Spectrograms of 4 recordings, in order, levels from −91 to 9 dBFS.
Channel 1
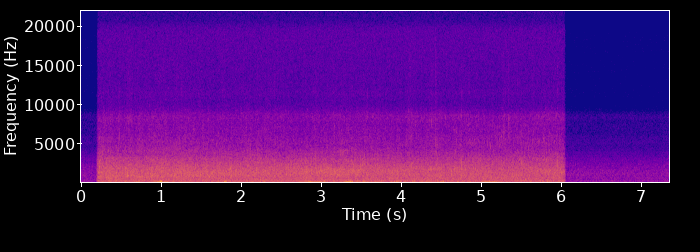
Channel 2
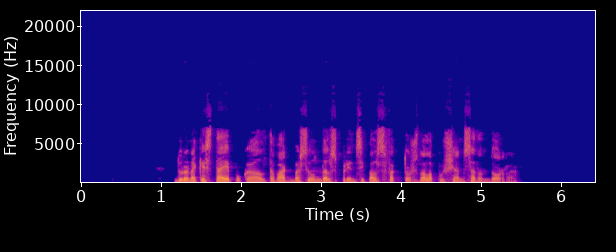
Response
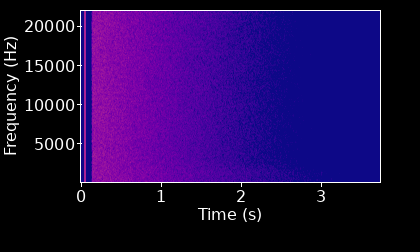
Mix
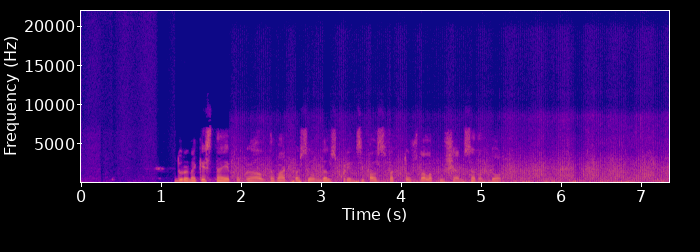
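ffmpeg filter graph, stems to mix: -filter_complex "[0:a]tremolo=f=38:d=0.621,adelay=1650,volume=0.355[s0];[1:a]acrossover=split=350[s1][s2];[s2]acompressor=threshold=0.0708:ratio=6[s3];[s1][s3]amix=inputs=2:normalize=0,volume=0.708,asplit=3[s4][s5][s6];[s5]volume=0.075[s7];[s6]apad=whole_len=397450[s8];[s0][s8]sidechaincompress=threshold=0.0316:ratio=8:attack=27:release=139[s9];[2:a]atrim=start_sample=2205[s10];[s7][s10]afir=irnorm=-1:irlink=0[s11];[s9][s4][s11]amix=inputs=3:normalize=0,acrossover=split=420[s12][s13];[s12]aeval=exprs='val(0)*(1-0.5/2+0.5/2*cos(2*PI*2.9*n/s))':c=same[s14];[s13]aeval=exprs='val(0)*(1-0.5/2-0.5/2*cos(2*PI*2.9*n/s))':c=same[s15];[s14][s15]amix=inputs=2:normalize=0,acompressor=mode=upward:threshold=0.0251:ratio=2.5"

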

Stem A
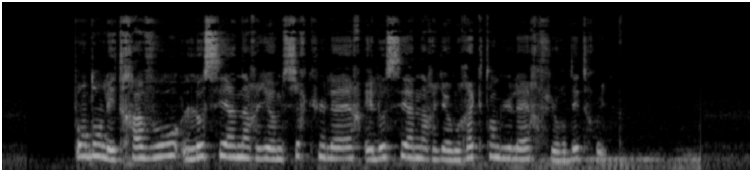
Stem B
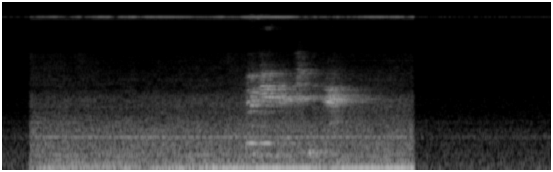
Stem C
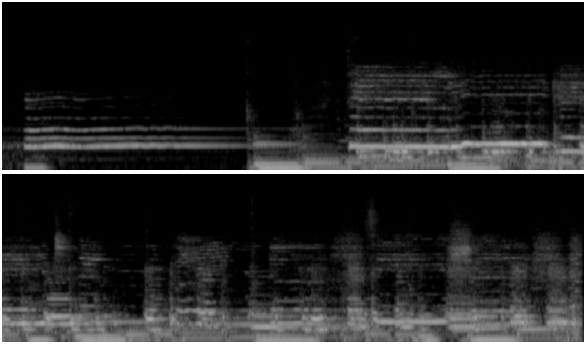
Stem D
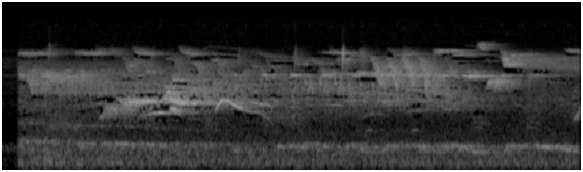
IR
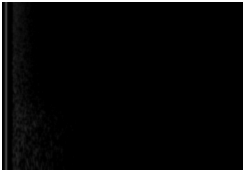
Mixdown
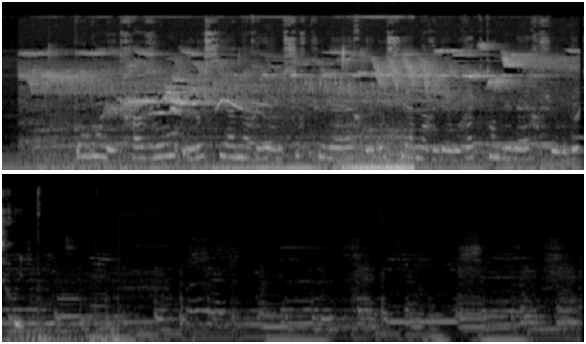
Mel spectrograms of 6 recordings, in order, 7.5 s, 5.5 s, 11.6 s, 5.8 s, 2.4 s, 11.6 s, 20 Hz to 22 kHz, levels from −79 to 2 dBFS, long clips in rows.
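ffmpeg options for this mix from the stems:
-filter_complex "[0:a]aecho=1:1:2.7:0.85,acompressor=threshold=0.0224:ratio=6,volume=1.06[s0];[1:a]equalizer=f=2100:t=o:w=1.6:g=-12,afade=t=in:st=3.26:d=0.27:silence=0.251189[s1];[2:a]equalizer=f=1100:w=0.4:g=10,acrossover=split=180[s2][s3];[s3]acompressor=threshold=0.0224:ratio=4[s4];[s2][s4]amix=inputs=2:normalize=0,adelay=100,volume=0.178[s5];[3:a]aeval=exprs='val(0)+0.00631*(sin(2*PI*60*n/s)+sin(2*PI*2*60*n/s)/2+sin(2*PI*3*60*n/s)/3+sin(2*PI*4*60*n/s)/4+sin(2*PI*5*60*n/s)/5)':c=same,volume=0.841[s6];[s0][s1][s5][s6]amix=inputs=4:normalize=0,highshelf=f=3700:g=8.5"

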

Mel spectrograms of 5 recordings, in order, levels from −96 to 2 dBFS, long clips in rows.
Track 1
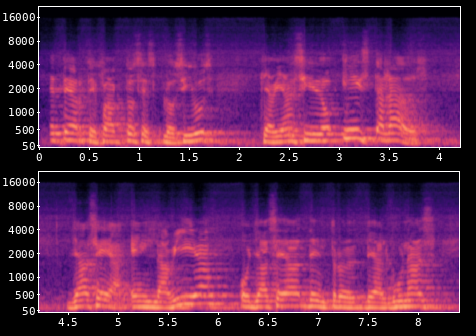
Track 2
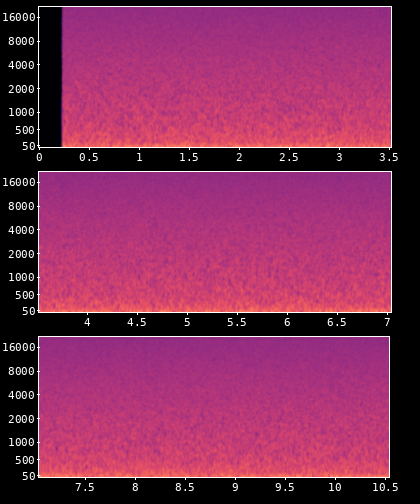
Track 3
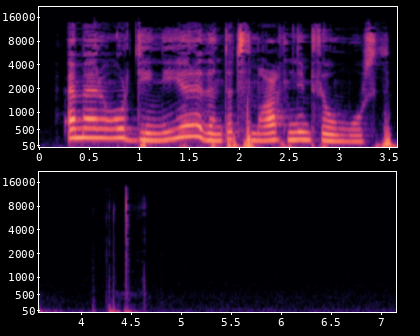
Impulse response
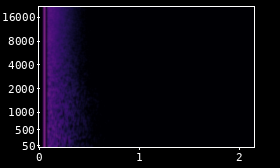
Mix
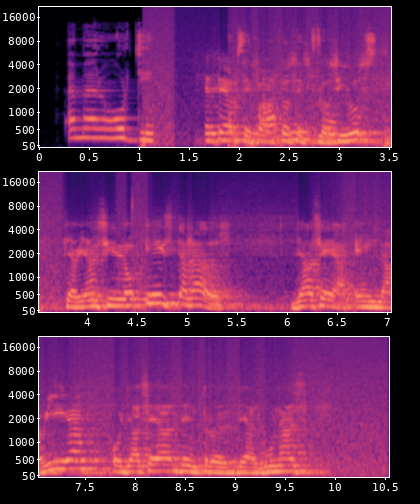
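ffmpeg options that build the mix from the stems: -filter_complex "[0:a]adelay=1550,volume=0.562[s0];[1:a]highpass=100,adelay=800,volume=0.473,afade=t=in:st=6.18:d=0.58:silence=0.237137,asplit=2[s1][s2];[s2]volume=0.422[s3];[2:a]lowshelf=f=230:g=-11.5,bandreject=f=117.4:t=h:w=4,bandreject=f=234.8:t=h:w=4,bandreject=f=352.2:t=h:w=4,bandreject=f=469.6:t=h:w=4,bandreject=f=587:t=h:w=4,bandreject=f=704.4:t=h:w=4,bandreject=f=821.8:t=h:w=4,bandreject=f=939.2:t=h:w=4,bandreject=f=1056.6:t=h:w=4,bandreject=f=1174:t=h:w=4,bandreject=f=1291.4:t=h:w=4,bandreject=f=1408.8:t=h:w=4,bandreject=f=1526.2:t=h:w=4,bandreject=f=1643.6:t=h:w=4,bandreject=f=1761:t=h:w=4,bandreject=f=1878.4:t=h:w=4,bandreject=f=1995.8:t=h:w=4,bandreject=f=2113.2:t=h:w=4,bandreject=f=2230.6:t=h:w=4,bandreject=f=2348:t=h:w=4,bandreject=f=2465.4:t=h:w=4,bandreject=f=2582.8:t=h:w=4,alimiter=limit=0.141:level=0:latency=1:release=214,volume=0.841,asplit=3[s4][s5][s6];[s4]atrim=end=1.14,asetpts=PTS-STARTPTS,afade=t=out:st=1.136:d=0.004:c=hsin[s7];[s5]atrim=start=1.14:end=1.88,asetpts=PTS-STARTPTS,volume=0[s8];[s6]atrim=start=1.88,asetpts=PTS-STARTPTS,afade=t=in:d=0.004:c=hsin[s9];[s7][s8][s9]concat=n=3:v=0:a=1,asplit=2[s10][s11];[s11]apad=whole_len=500158[s12];[s1][s12]sidechaingate=range=0.0224:threshold=0.00141:ratio=16:detection=peak[s13];[3:a]atrim=start_sample=2205[s14];[s3][s14]afir=irnorm=-1:irlink=0[s15];[s0][s13][s10][s15]amix=inputs=4:normalize=0,dynaudnorm=f=210:g=7:m=2.51,alimiter=limit=0.237:level=0:latency=1:release=26"

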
